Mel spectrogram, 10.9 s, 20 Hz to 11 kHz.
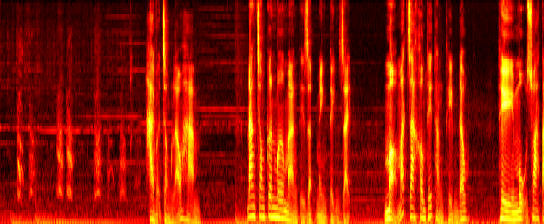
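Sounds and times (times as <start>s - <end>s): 
black dog and village dogs barking shrilly in a village yard: 0.3s - 2.8s
speech: 3.0s - 4.1s, 4.9s - 7.1s, 7.7s - 9.4s, 10.0s - 10.8s.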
